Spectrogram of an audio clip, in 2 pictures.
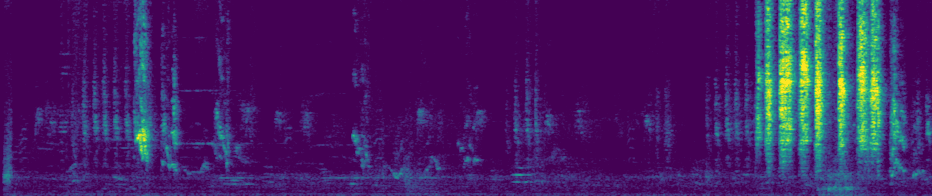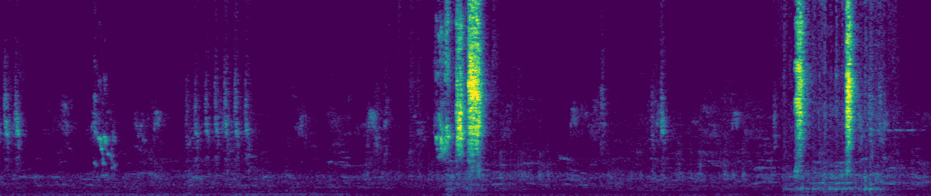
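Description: Budgerigars give scratchy chirps and bursts of rapid, buzzy chatter over a low background hum.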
